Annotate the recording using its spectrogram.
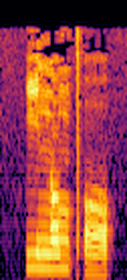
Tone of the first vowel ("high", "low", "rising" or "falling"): high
